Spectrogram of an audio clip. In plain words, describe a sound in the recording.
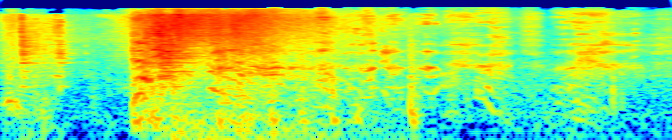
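Metal weapons clash and thud in a loud fight.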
